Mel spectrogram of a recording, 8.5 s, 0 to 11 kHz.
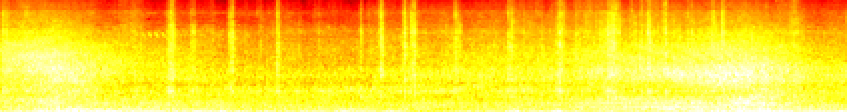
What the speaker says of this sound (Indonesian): Paling cuma 1 atau 2 mobil aja yang lewat ya.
